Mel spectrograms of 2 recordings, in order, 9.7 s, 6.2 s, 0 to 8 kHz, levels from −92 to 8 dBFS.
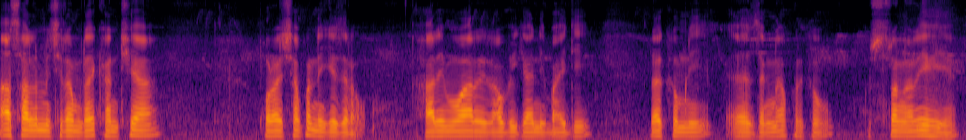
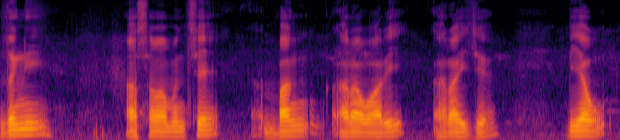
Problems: constant background noise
